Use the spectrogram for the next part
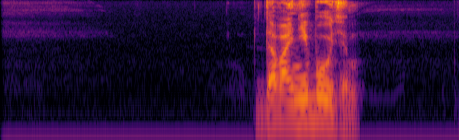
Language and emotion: Russian, angry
